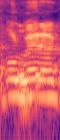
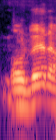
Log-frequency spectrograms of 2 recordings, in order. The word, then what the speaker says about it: Olvera: Off to your left, we got Olvera right there in the middle. Did I pronounce that right? That's Olvera. Close enough, man. It's all right. Olvera.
